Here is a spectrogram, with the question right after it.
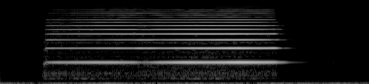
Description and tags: Part of the Good-sounds dataset of monophonic instrumental sounds.
instrument::violin
note::C
octave::6
midi note::72
good-sounds-id::3633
